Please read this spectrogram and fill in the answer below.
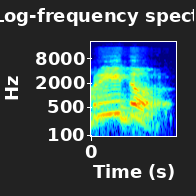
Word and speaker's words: breathe: The breathe. E is silent.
